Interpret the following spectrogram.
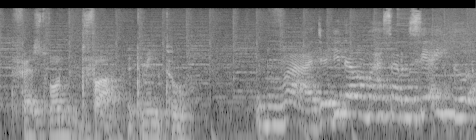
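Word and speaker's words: два: Dva. Jadi dalam bahasa Rusia itu ada kata-kata deva. Is it correct the pronunciation?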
